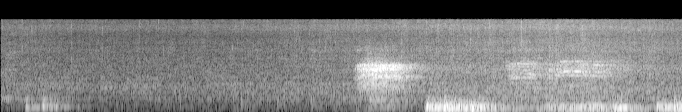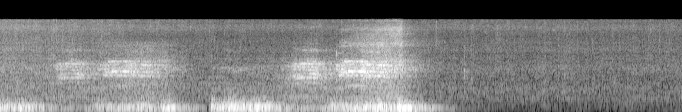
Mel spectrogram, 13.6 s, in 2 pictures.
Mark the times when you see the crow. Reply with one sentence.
The crow can be heard from 3.5 to 10.8 s.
